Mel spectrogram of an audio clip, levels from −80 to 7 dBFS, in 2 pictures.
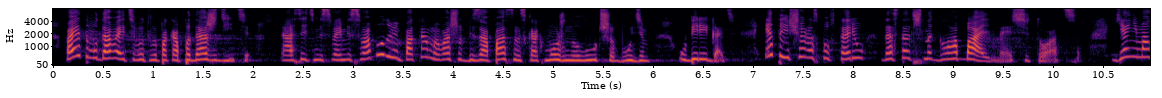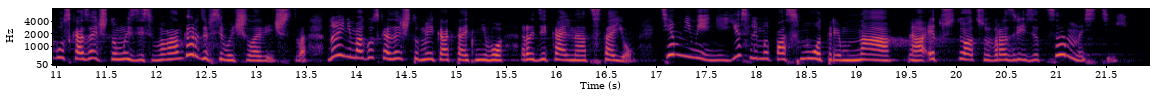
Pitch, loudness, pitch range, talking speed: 290 Hz, -27 LUFS, 265-335 Hz, 165 wpm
